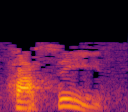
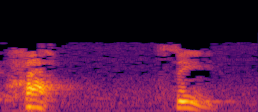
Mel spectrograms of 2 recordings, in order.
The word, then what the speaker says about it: chesed: And that mercy is not, that word mercy, let me share this with you, it comes from a Hebrew word, chesed. It's spelled C-H-E-C-E-D. But you say it, ha-seed.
